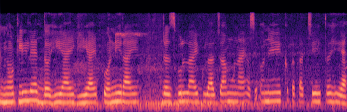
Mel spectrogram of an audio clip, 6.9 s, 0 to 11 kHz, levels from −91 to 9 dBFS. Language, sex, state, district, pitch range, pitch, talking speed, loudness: Marathi, female, Maharashtra, Gondia, 190-210 Hz, 200 Hz, 145 wpm, -14 LUFS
